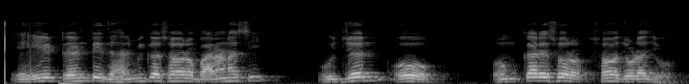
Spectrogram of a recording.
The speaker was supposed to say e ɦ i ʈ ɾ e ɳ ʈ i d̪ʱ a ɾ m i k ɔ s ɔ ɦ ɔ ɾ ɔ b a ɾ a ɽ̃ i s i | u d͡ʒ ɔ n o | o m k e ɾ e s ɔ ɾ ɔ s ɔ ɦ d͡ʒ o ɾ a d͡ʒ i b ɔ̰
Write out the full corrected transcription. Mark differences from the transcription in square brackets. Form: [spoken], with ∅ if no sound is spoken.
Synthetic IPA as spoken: e ɦ i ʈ ɾ e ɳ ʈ i d̪ʱ a ɾ m i k ɔ s ɔ ɦ ɔ ɾ ɔ b a ɾ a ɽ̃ [a] s i | u d͡ʒ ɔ n o | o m k [a] ɾ e s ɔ ɾ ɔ s ɔ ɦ d͡ʒ o [ɽ] a d͡ʒ i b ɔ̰

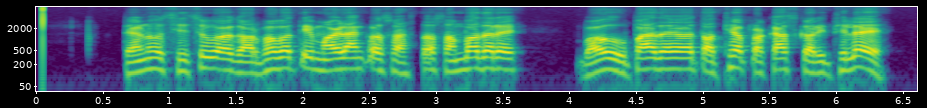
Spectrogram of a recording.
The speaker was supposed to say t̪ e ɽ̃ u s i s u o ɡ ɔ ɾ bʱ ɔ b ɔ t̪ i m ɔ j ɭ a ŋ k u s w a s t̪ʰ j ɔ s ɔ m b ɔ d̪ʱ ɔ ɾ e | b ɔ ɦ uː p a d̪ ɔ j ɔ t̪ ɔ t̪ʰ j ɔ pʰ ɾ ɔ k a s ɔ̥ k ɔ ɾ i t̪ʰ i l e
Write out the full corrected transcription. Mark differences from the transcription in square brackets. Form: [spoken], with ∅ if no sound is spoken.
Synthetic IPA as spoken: t̪ e ɽ̃ u s i s u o ɡ ɔ ɾ bʱ ɔ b ɔ t̪ i m ɔ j ɭ a ŋ k [ɔ] s w a s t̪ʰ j ɔ s ɔ m b ɔ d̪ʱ ɔ ɾ e | b ɔ ɦ uː p a d̪ ɔ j ɔ t̪ ɔ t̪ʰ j ɔ [p] ɾ ɔ k a s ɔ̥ k ɔ ɾ i t̪ʰ i l e

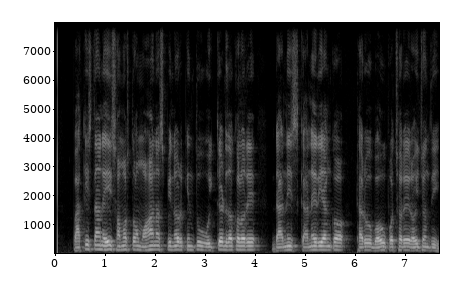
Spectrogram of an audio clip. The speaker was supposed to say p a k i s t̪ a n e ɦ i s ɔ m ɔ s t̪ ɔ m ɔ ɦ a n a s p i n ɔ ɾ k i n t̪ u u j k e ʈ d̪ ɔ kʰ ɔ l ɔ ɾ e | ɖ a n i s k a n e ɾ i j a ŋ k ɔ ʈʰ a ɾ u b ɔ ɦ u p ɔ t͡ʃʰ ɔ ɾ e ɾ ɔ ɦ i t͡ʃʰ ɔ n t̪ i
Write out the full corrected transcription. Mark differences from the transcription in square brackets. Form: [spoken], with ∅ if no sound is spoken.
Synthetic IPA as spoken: p a k i s t̪ a n e ɦ i s ɔ m ɔ s t̪ ɔ m ɔ ɦ a n a s p i n ɔ ɾ k i n t̪ u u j k e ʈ d̪ ɔ kʰ ɔ l ɔ ɾ e | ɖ a n i s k a n e ɾ i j a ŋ k ɔ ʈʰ a ɾ u b ɔ ɦ u p ɔ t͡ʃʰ ɔ ɾ e ɾ ɔ ɦ i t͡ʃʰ ɔ n t̪ i

